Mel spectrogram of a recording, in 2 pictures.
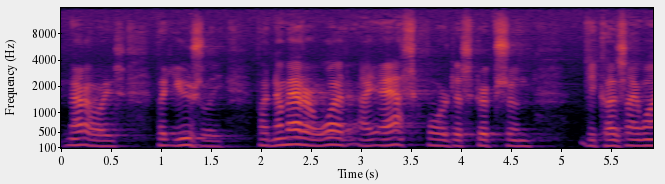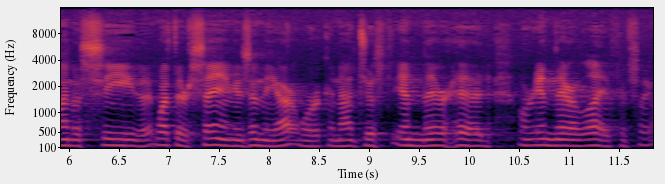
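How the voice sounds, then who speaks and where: An older man giving a lecture and taking questions, speaking in a thoughtful, halting way with frequent restarts. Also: fairly high pitch, in a large hall, rough recording.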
